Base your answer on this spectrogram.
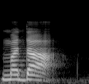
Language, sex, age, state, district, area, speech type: Manipuri, female, 45-60, Manipur, Imphal West, urban, read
